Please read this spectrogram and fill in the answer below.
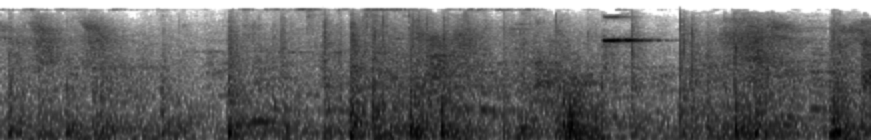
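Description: Boxing gloves hitting heavy punching bags: irregular punch thuds and slaps, with a brief high-pitched squeak about three seconds in.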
